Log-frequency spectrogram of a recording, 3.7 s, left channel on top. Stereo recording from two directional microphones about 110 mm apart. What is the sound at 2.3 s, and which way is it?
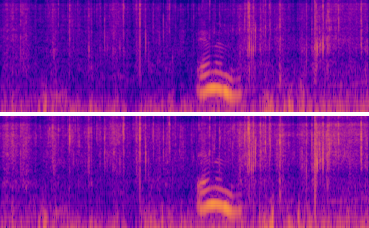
Crumpling, 40° right (ahead or behind).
